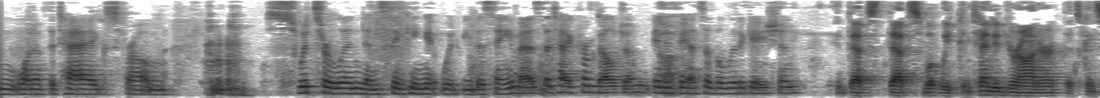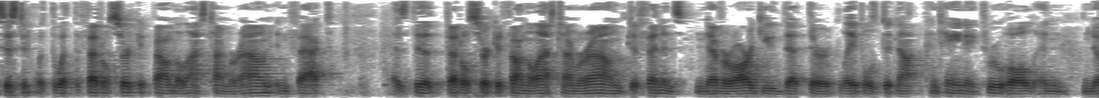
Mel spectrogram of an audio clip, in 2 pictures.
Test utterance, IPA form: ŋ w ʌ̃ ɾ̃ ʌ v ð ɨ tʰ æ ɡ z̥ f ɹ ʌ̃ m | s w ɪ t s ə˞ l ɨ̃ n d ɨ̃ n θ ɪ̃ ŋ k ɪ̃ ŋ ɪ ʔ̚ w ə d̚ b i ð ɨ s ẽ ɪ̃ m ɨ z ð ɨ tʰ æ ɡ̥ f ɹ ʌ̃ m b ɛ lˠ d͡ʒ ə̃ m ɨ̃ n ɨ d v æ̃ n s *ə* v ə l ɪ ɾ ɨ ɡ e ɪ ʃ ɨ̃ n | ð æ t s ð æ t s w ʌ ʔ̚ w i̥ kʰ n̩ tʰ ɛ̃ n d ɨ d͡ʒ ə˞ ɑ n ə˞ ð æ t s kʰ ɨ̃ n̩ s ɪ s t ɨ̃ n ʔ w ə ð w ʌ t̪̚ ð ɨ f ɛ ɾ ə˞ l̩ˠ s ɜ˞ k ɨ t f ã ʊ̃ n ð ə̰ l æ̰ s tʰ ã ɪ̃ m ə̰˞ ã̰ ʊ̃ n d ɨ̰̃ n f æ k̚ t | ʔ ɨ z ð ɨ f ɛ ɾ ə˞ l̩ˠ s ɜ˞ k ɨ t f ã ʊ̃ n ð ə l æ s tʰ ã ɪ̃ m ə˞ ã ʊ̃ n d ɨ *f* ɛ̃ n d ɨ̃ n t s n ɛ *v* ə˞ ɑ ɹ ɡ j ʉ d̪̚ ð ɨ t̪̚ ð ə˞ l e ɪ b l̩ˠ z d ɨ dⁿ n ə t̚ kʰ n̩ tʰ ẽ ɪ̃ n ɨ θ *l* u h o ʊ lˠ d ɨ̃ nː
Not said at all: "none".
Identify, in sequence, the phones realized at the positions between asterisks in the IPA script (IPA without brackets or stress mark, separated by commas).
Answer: ʌ, f, v, ɹ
